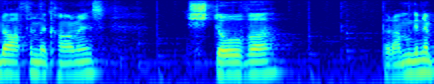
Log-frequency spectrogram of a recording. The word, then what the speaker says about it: Stowa: case you wanna sound off in the comments stova but i'm to pronounce it stoa because that's just how i say it it's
